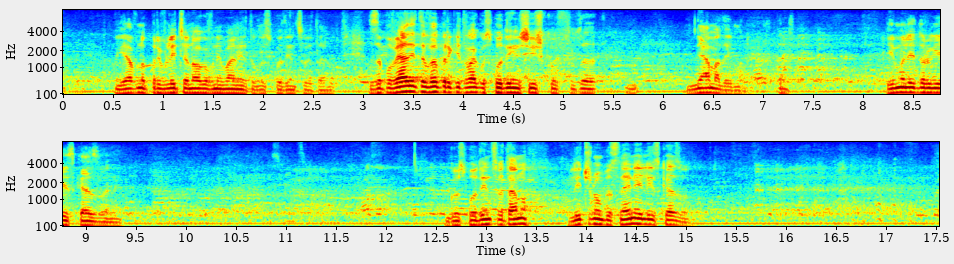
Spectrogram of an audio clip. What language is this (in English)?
Bulgarian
